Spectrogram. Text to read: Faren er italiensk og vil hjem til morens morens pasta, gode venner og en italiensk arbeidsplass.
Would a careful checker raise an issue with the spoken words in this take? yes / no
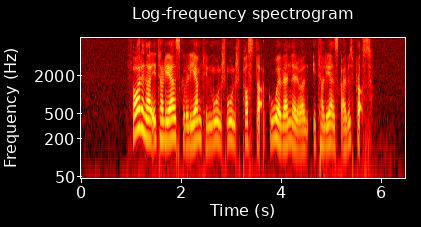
no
